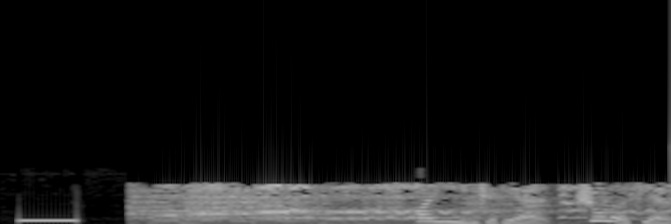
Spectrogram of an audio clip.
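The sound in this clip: A single steady telephone call tone sounds briefly as a call is placed, then stops, and after a short silence people start talking.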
